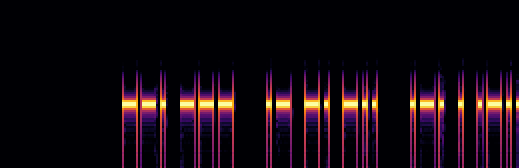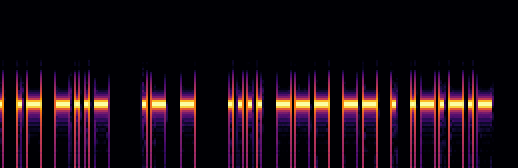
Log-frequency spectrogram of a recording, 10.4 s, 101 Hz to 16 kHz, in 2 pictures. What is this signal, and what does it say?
Morse code, heard as a keyed tone, about 25 wpm, 700 Hz. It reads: GO AND RELAX AT HOME.
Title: Sentences from Top 1400 Words 25wpm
